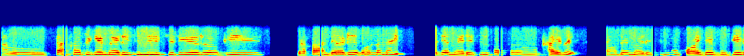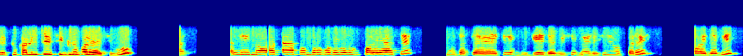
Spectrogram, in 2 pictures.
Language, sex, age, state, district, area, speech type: Odia, female, 30-45, Odisha, Cuttack, urban, conversation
